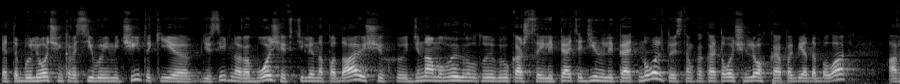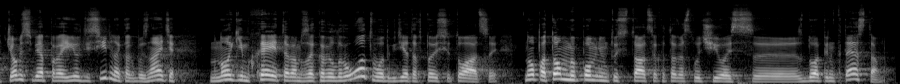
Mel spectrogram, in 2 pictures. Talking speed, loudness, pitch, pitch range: 190 wpm, -23 LUFS, 160 Hz, 150-185 Hz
